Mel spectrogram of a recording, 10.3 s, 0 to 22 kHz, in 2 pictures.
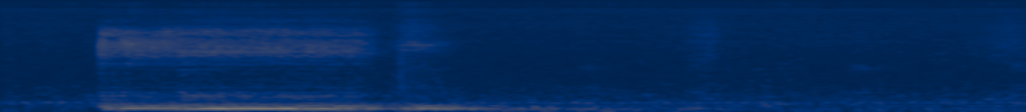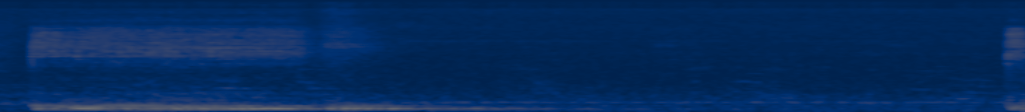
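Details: Sleeping dog snoring loudly, described as sounding like a human: two loud, low, rumbling snores on inhalation, about 12 per minute, with quiet exhales between; snoring.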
